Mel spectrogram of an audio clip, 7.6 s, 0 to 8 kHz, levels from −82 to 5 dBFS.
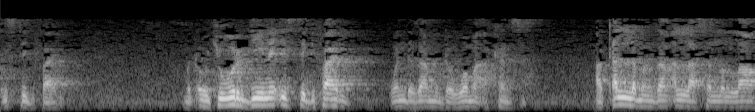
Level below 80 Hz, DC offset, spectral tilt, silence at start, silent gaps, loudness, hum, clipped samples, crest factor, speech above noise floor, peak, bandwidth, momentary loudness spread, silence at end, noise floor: -60 dBFS; under 0.1%; -11.5 dB/octave; 0 s; none; -20 LUFS; none; under 0.1%; 20 dB; 26 dB; 0 dBFS; 5.2 kHz; 16 LU; 0 s; -45 dBFS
